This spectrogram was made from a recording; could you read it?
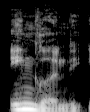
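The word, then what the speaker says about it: Englund: His name is Tom England. E-N-G, like it's spelled as Robert England. – Right. – It's kind of the same way.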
